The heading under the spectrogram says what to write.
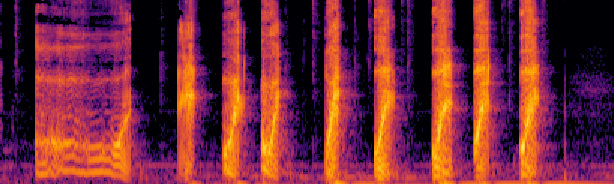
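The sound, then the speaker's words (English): A person imitates a duck: one drawn-out, buzzy nasal call, then a quick run of about eight short, sharp quacks in a steady rhythm, fairly loud with no other talking. “That's a duck.”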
